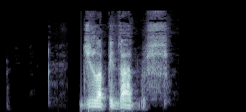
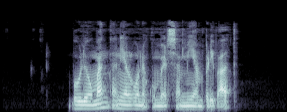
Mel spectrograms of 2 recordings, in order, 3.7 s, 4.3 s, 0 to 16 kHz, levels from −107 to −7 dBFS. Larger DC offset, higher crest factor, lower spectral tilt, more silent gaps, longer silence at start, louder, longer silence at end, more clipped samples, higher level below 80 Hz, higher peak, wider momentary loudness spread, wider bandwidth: neither; about the same, 24 dB vs 20 dB; about the same, -5 dB/octave vs -5 dB/octave; neither; first, 1.25 s vs 1.1 s; about the same, -20 LUFS vs -22 LUFS; first, 1.2 s vs 0.8 s; neither; second, -68 dBFS vs -62 dBFS; first, 0 dBFS vs -4 dBFS; first, 17 LU vs 5 LU; first, 11.5 kHz vs 8.2 kHz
